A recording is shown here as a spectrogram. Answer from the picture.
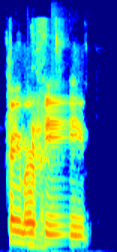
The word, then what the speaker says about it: Trey Murphy: The fact that Trey Murphy, I believe, I hope I'm getting his name right. – Trey Murphy, yeah.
